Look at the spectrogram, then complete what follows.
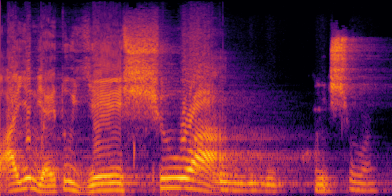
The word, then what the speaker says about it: Yeshua: yesua betulu ya benar karena orang Israel ngomongnya yesua lah kita kita huruf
